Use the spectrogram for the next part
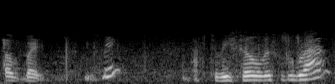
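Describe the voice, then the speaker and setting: On a tinny, noisy radio recording, a tipsy, sardonic woman played by an actress drawls through a drama with arch pauses. Her lively, swinging voice sounds mocking and bitter, like someone drowning a failing career in drink. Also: medium pitch, close to an everyday voice. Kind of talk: 1970s radio drama acting.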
